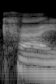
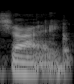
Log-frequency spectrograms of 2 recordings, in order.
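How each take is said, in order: First: The word starts with a hard k sound. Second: The word starts with a ch sound. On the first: The speaker calls it right. "It's pronounced chi" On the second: The speaker calls it wrong. "not chi"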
